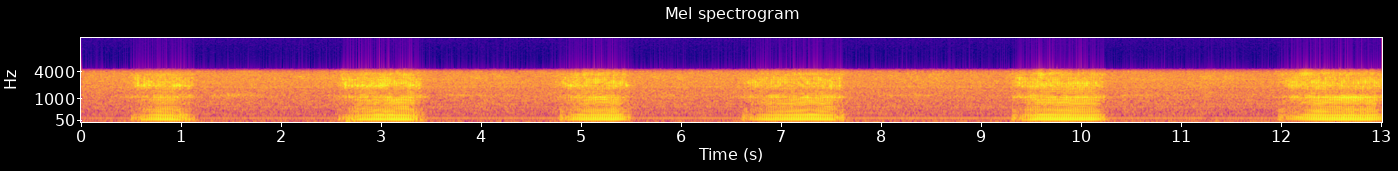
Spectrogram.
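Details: Saint Bernard named Cody sleeping the night before Christmas, giving six short, low, rattling snores roughly every two seconds, steady and rhythmic, with faint room hiss in the pauses.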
